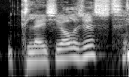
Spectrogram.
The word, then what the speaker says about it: glaciologist: Climatologist glacial zeg ik dat goed? Gle glaciolist. Nee, glaci glaciologist in het Engels, glacioloog in het Nederlands.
